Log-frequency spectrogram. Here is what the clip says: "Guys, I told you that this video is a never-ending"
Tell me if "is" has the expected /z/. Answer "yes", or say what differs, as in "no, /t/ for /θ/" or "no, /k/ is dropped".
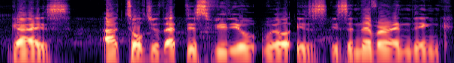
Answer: yes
